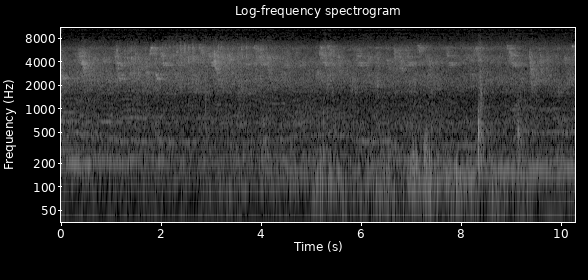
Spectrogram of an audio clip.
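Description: Background ambience: birds chirping repeatedly in short high bursts over a faint steady low hum, with one short knock about eight seconds in.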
